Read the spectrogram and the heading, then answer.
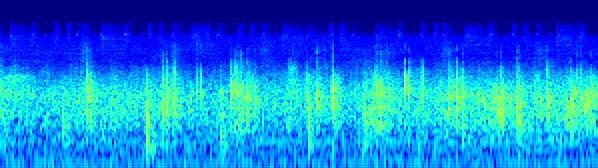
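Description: Footsteps walking along a narrow plank toward a seawall beside a runway; many quick, uneven steps thud and scuff in an irregular rhythm over a steady hiss.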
